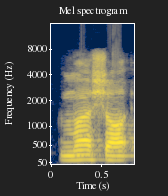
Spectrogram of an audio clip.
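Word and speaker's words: Meerschaert: I'm going for Gerald Mearshart, if that's how you say the name properly. And Yep. yeah, now I've heard his pronunciation of the week. Actually, that's pretty much how you say it.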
